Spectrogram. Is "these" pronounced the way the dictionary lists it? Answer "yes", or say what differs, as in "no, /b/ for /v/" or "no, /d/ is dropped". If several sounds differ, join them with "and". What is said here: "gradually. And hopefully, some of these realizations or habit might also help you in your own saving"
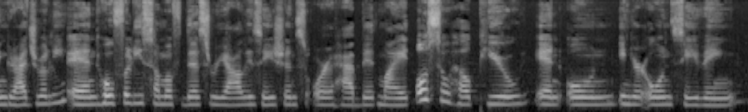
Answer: no, /s/ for /z/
